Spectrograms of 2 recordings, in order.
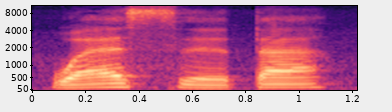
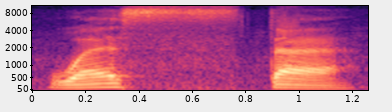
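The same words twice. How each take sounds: First: The s sound stops with a bounce. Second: The s sound flows smoothly into the next sound. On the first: The speaker calls it wrong. "Atau terpantul" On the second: The speaker calls it right. "mengalirnya suara sampai kita mengucapkan huruf berikutnya"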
